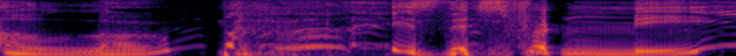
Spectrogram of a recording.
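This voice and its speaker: This is a put-on character voice. Its pitch sits in the middle range. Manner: mock-surprised.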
